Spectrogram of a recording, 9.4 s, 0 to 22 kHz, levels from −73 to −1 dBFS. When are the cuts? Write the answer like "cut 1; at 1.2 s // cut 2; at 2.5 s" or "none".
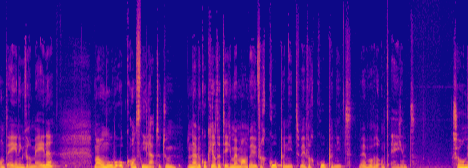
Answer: cut 1; at 3.7 s // cut 2; at 5.0 s // cut 3; at 7.1 s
